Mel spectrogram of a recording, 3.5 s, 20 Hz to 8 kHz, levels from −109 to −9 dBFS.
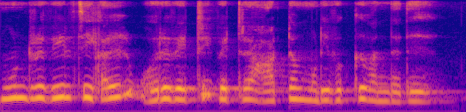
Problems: low volume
